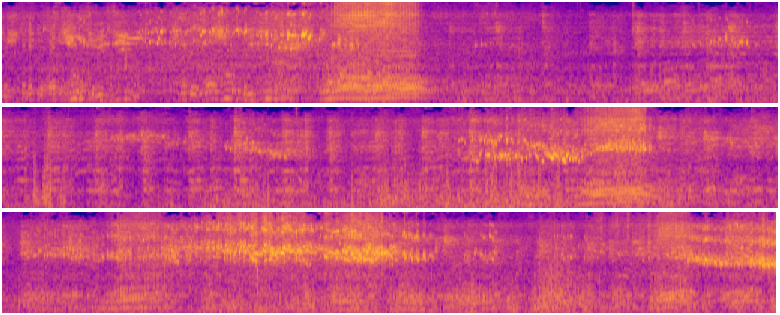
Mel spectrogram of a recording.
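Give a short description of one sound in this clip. Tyres squeal loudly on pavement.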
